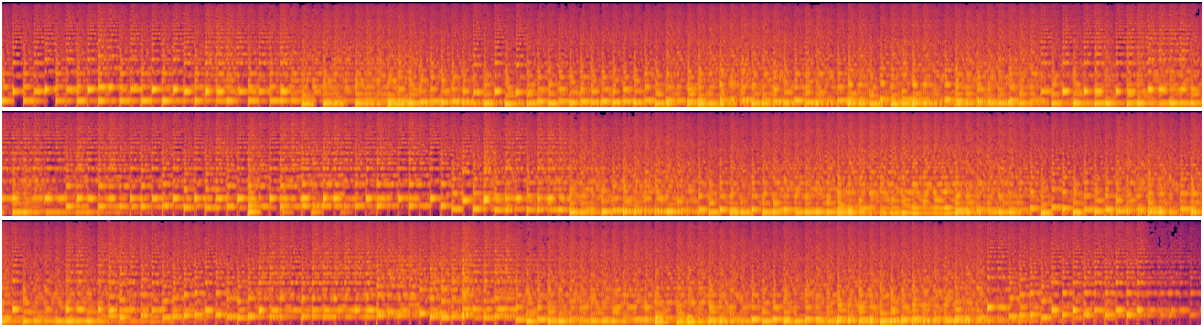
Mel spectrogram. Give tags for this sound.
flstudio
loop
techno

